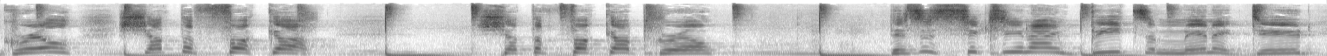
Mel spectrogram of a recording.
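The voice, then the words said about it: Yelling loudly. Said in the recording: “Sorry, I'm yelling.”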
